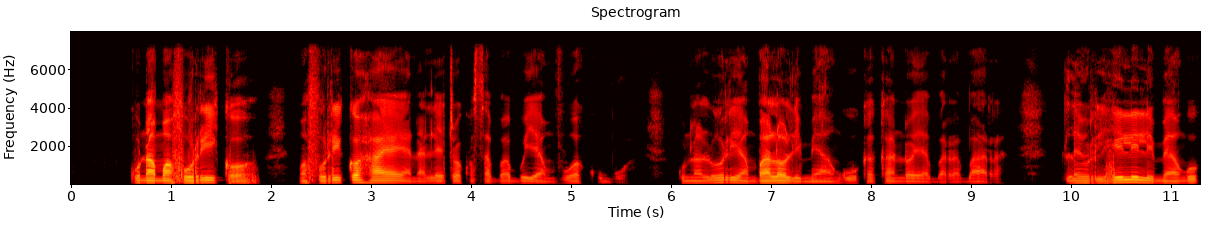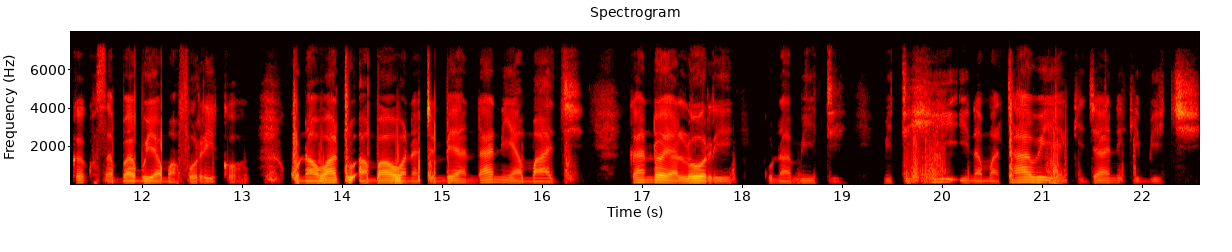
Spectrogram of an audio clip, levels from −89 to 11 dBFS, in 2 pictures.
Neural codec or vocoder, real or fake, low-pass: none; real; 7.2 kHz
